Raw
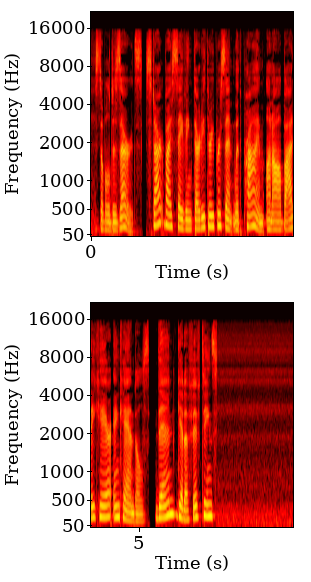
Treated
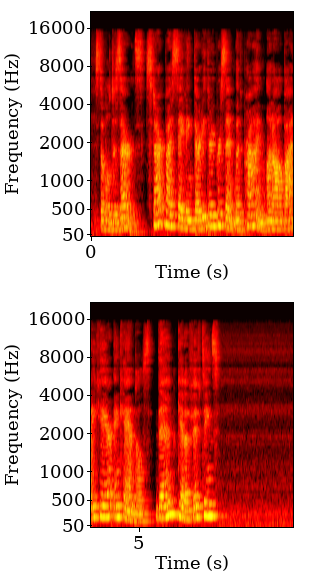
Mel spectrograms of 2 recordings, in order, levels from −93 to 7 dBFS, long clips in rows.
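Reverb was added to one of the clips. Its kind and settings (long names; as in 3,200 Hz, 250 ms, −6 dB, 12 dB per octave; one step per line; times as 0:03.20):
rectangular room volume 180 cubic metres, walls furnished, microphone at 2.2 metres
level −5 dB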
